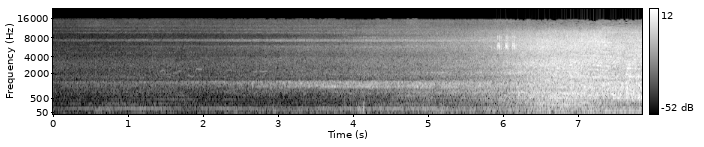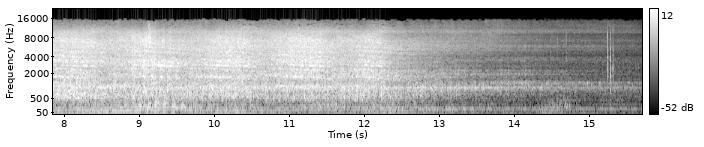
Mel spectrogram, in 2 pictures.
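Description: ÖBB double-deck passenger train passing on electrified track. It builds from a distant hum to a loud rush about six seconds in, with rhythmic wheel clatter over the rails, then fades as the train goes by.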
